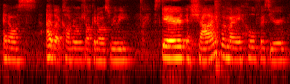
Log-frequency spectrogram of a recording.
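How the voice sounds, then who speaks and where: A woman's voice: medium pitch, steady tone, normal speed, a little hiss or hum. Female student in her twenties, raised in Singapore, giving a casual testimonial in a mid-range voice. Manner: soft, candid, with likes and ums. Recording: echoey room.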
